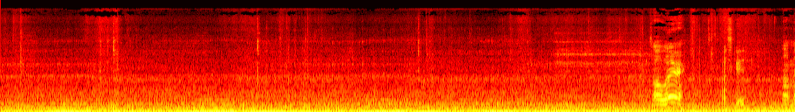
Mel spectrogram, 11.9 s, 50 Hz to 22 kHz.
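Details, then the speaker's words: Dodge Ram 3500 diesel test drive after rebuilding its Mercedes G56 manual transmission (mouse damage) with a new clutch: steady deep diesel drone under load, moving in reverse, no gear whine, grind or clunk; gearbox sounds healthy. "sounds good so far in Reverse there's a reverse we're moving backwards that's always a plus"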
